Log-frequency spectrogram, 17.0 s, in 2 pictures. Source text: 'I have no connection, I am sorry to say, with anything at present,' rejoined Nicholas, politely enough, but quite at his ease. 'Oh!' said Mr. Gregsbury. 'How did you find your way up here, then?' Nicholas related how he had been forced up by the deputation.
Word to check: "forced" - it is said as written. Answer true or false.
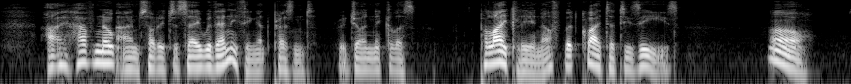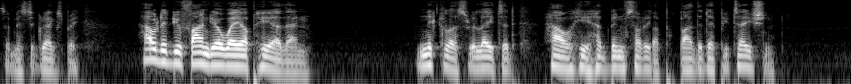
false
